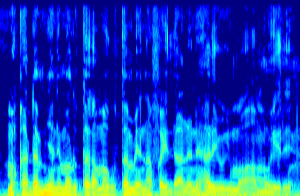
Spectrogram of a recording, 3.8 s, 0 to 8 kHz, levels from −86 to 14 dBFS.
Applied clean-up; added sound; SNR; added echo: none; none; none; none.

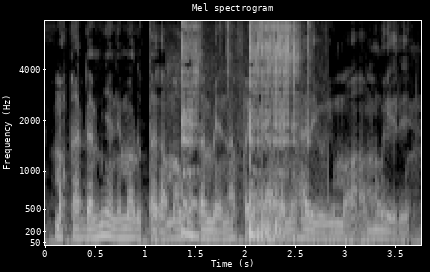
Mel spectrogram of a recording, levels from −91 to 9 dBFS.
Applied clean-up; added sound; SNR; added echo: none; Fart; -2 dB; none.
